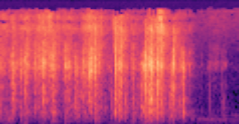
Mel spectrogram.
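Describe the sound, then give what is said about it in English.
A paper envelope is ripped open in a run of crackly, uneven tearing bursts lasting about two seconds, then it goes quiet. “Let me rip open this envelope.”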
